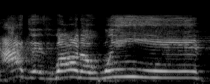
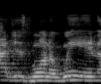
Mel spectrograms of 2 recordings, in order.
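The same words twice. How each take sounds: First: Mocking drawn-out read. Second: Said in the usual way. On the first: Rereading a rival's username aloud, mocking it slowly. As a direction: sneer the quote back at her slowly. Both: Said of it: "Oh, look at the name".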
